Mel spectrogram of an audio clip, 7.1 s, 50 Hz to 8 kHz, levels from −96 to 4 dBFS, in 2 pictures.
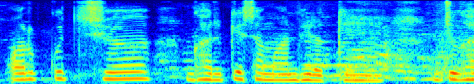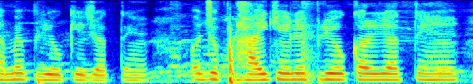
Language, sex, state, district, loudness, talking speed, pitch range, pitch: Hindi, male, Uttar Pradesh, Lucknow, -22 LUFS, 200 wpm, 195-220 Hz, 210 Hz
